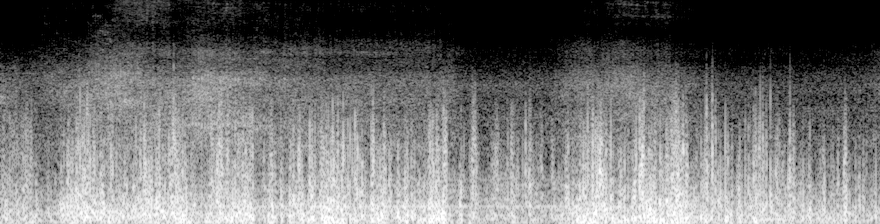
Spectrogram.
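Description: Wind rushing over the microphone of a phone on a moving motorcycle: a loud, uneven rush of noise with repeated short surges, mixed with the bike's running and road noise.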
